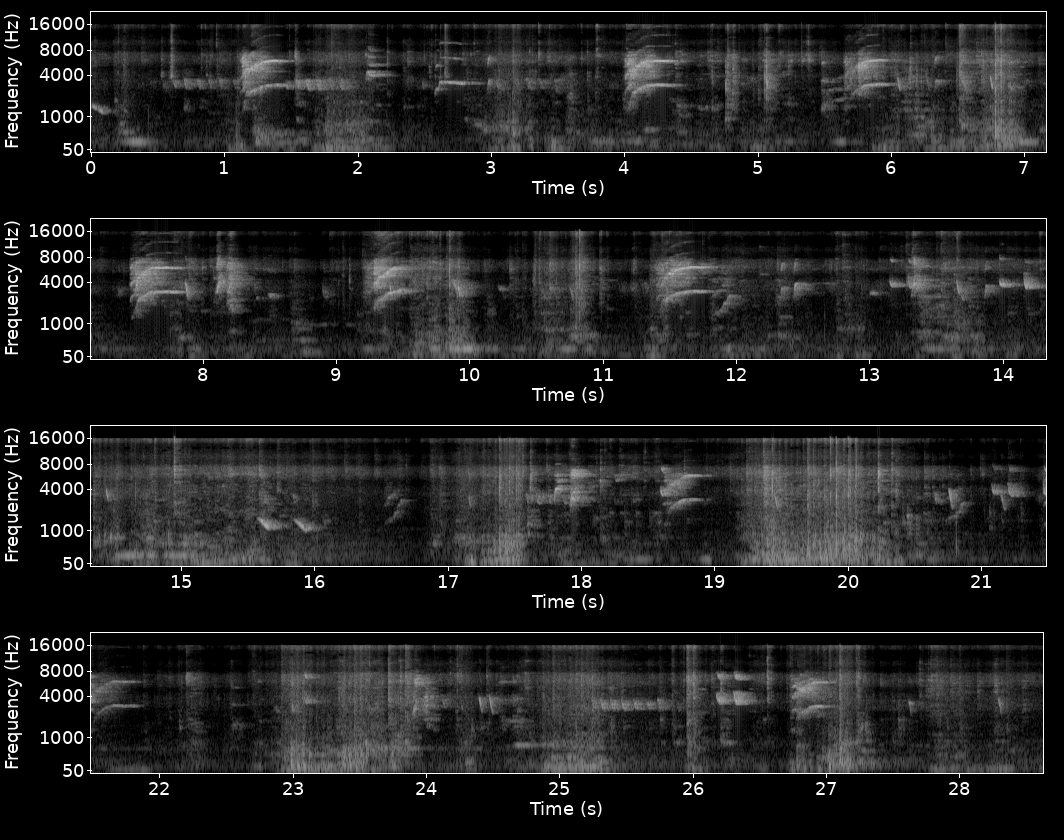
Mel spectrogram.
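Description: Caged finches, canaries and a greenfinch, fluttering their wings in the cage, with short high sweeping chirps every second or two. A longer spell of wing noise comes about two thirds of the way through.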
